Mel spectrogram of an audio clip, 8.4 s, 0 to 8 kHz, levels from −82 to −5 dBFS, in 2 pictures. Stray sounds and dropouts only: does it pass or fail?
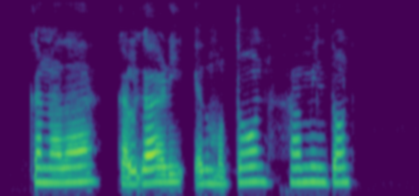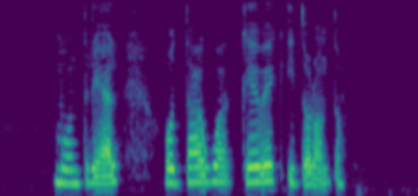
pass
